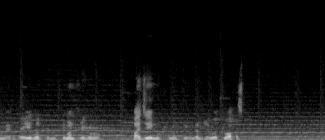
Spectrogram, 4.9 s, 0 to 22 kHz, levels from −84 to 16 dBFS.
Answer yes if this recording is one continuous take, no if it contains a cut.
no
